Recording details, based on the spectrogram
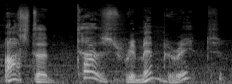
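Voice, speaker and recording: Creaky, high-pitched timid house-elf. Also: male voice, wildly swooping pitch, takes it slowly, over music, full character voice. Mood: nervous, apologetic. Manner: servile, stammering, speaks of himself in third person. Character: timid, grovelling male house-elf servant. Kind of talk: video game character acting.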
